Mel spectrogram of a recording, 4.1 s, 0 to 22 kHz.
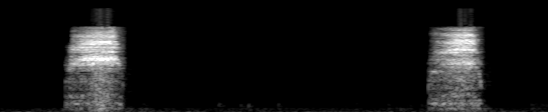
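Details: Nest-box owlet at night on 24 April 2024, busy with a large rodent, makes two loud, breathy screeching hisses separated by nearly three seconds of quiet.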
